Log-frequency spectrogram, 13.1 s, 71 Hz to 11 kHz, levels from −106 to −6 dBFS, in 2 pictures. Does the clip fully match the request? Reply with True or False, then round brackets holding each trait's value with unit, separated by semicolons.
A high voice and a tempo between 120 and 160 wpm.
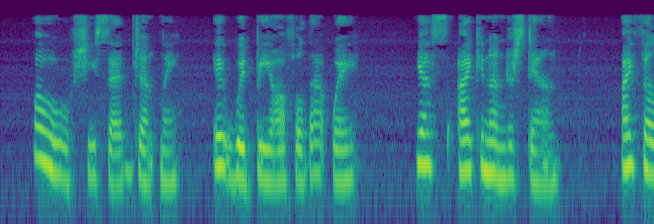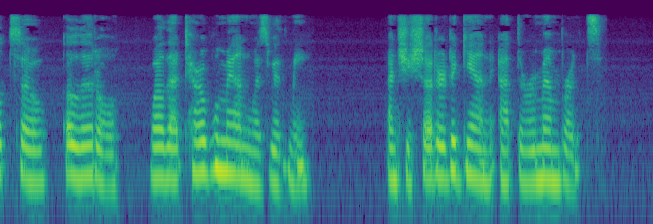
True (205 Hz; 150 wpm)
